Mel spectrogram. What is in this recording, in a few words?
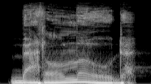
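"battle mode", Male; kenney voiceoverfighter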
